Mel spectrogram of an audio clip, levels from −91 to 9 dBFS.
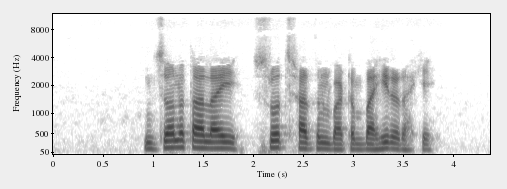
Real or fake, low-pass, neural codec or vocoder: real; 10.8 kHz; none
